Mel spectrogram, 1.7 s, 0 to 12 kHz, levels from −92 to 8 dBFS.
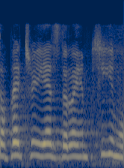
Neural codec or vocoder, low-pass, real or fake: codec, 16 kHz, 1 kbps, X-Codec, HuBERT features, trained on general audio; 7.2 kHz; fake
